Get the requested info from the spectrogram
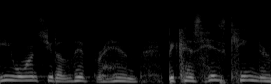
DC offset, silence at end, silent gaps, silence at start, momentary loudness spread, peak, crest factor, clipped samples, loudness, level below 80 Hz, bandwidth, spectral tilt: under 0.1%; 0 s; none; 0 s; 4 LU; -24 dBFS; 16 dB; under 0.1%; -43 LUFS; -70 dBFS; 15.5 kHz; -6.5 dB/octave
